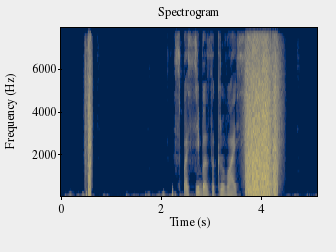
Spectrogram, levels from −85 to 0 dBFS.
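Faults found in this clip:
Wireless microphone noise hit, 0.45–0.65 s and 3.53–4.50 s. Analogue FM link fading as multipath reflections cancel the carrier; receiver noise rises through the speech. Heard as a brief static swish at 0.45 s, then a longer burst of nearly 1 s.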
